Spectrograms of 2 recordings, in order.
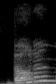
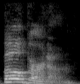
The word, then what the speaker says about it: Bo Burnham: Oh, no, it's Bonham or whatever his name is. It's like everyone's a feminist until there's a spider around. Oh, Bo Burnham.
